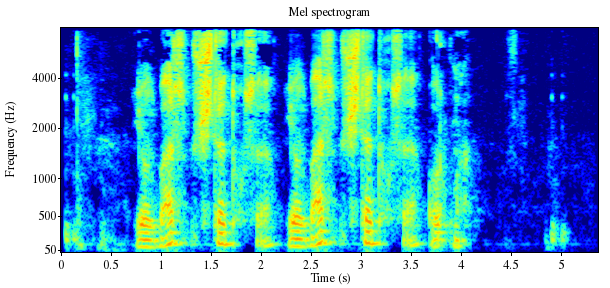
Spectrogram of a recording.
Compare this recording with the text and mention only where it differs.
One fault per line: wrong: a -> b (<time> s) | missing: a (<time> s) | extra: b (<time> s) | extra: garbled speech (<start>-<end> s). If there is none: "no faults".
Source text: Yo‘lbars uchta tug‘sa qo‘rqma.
extra: yo‘lbars uchta tug‘sa (2.3 s)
